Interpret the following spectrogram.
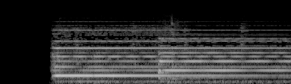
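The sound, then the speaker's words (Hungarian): A Dankó Rádió time signal marking 14:00 starts abruptly and rings as a steady, bright tone with a ticking clock faintly beneath it, holding at even loudness for a few seconds with no one speaking. “A pontos idő 14 óra.”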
